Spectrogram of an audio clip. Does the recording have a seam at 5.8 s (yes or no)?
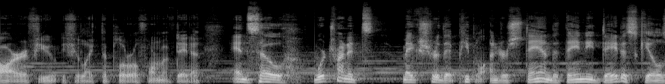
no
